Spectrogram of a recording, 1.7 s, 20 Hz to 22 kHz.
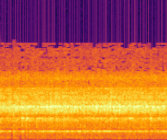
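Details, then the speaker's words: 1997 Land Rover Discovery cylinder head valve lapped with drill at low speed and water-based compound: steady, gritty hiss with faint drill whine, early chunky rough grinding that smooths out as lapping continues. "Hear that grinding? That is steel on silica or sand on aluminum."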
